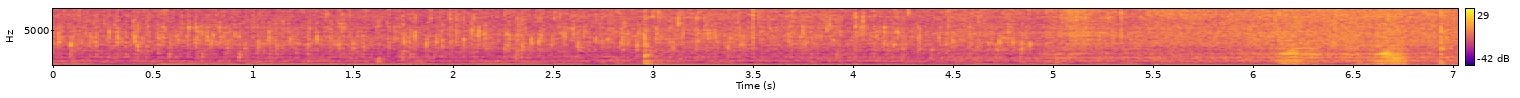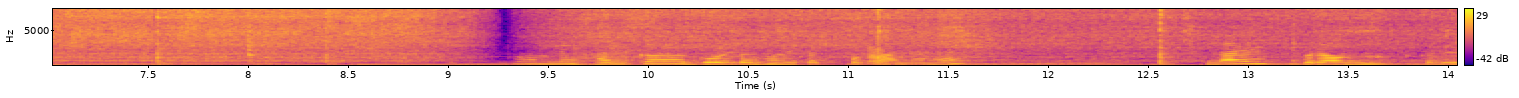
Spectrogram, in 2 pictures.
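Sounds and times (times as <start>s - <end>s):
food sizzling in hot oil: 0.0s - 14.0s
spoon scraping a steel pan: 6.0s - 8.6s.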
